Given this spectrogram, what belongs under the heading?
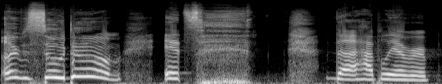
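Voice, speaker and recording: A young woman chats as a podcast co-host in a slightly high voice. Her delivery is informal and giggly, with a self-deprecating streak. The sound is close and dry, from a handheld mic. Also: animated, slow, darkish tone, dry recording. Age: young adult. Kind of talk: casual chat. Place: living room, indoors. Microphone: handheld microphone held close.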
